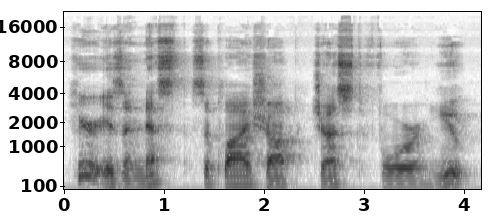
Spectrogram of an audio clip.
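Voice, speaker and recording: A man voicing an excitable, curious little girl from a children's storybook, with an earnest, exclaiming delivery. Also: medium pitch, extremely slow. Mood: kindly. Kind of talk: children's storybook character reading.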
